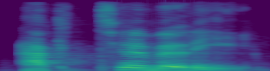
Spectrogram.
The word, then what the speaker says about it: activity: pronounce it like this better activity activity it's not activity activity now you're thinking to yourself okay she's saying something like a D but notice I'm not saying activity right it's not a strong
